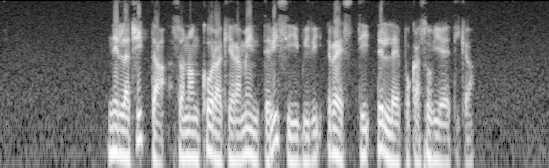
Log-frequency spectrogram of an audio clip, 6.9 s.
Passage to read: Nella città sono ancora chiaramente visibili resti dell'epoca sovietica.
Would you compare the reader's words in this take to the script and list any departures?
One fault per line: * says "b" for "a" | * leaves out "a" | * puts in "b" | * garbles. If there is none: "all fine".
all fine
